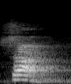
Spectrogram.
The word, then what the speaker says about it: pshaw: लेकिन वैसा ही है, PSHAW, शाह, इसको शाह बोलेंगे, P साइलेंट रहेगा।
